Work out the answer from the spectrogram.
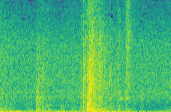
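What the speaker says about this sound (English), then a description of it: "Now the next step is we're gonna lift the whole door panel up." A plastic truck door panel is pried up and pops loose with a short, muffled crack over low background noise.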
